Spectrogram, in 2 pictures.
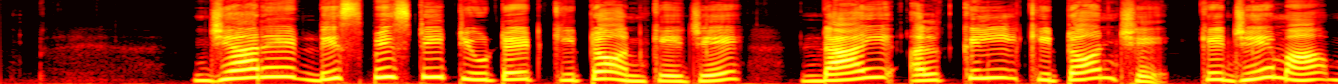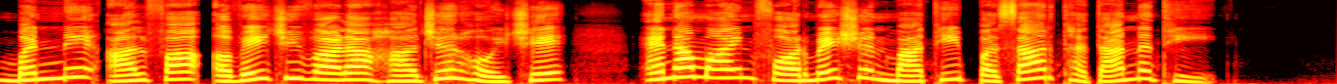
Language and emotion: Gujarati, neutral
